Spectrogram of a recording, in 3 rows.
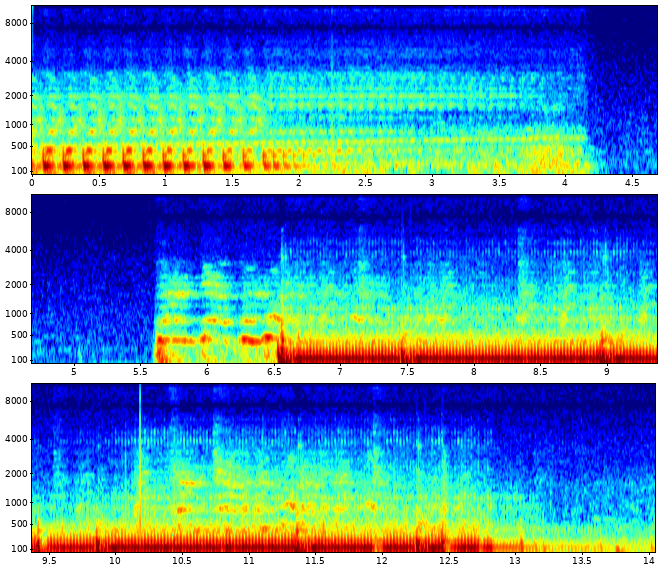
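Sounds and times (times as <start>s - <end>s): subwoofer playing deep bass: 0.0s - 1.8s, 6.5s - 14.0s.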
